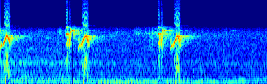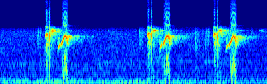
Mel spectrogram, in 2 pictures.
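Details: Bar-winged prinia at Parigi, Ciamis, West Java, fighting its reflection in a mirror: sharp high chirps in quick pairs, each with a hard click, in bursts about once a second with short gaps, over a quiet background.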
